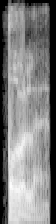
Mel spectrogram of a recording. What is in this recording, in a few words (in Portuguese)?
"ola", espanhol; palavra do dia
